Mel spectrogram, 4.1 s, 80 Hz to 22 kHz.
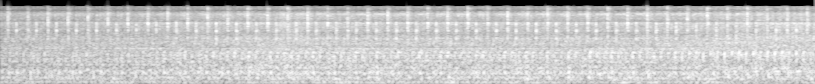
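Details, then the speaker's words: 2006 Suzuki DF50 outboard with 297 hours, cold weather, idling with a light steady tick about twice a second from the idle air control valve, a constant companion on these motors. "Вот, стучит, слышите, клапан холостого хода, неизменный спутник."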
